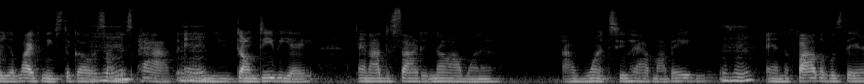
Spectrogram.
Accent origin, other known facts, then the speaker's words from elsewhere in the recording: Los Angeles, California, United States; I come from South Central Los Angeles.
